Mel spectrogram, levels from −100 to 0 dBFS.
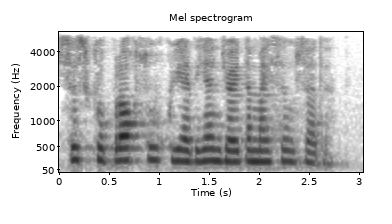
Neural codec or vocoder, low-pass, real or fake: none; 5.4 kHz; real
